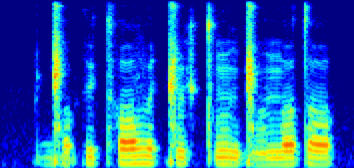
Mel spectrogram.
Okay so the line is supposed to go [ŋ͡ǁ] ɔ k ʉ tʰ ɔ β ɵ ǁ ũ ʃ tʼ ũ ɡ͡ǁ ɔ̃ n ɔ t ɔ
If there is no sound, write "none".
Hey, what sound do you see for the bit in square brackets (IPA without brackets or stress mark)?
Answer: ɡ͡ǁ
